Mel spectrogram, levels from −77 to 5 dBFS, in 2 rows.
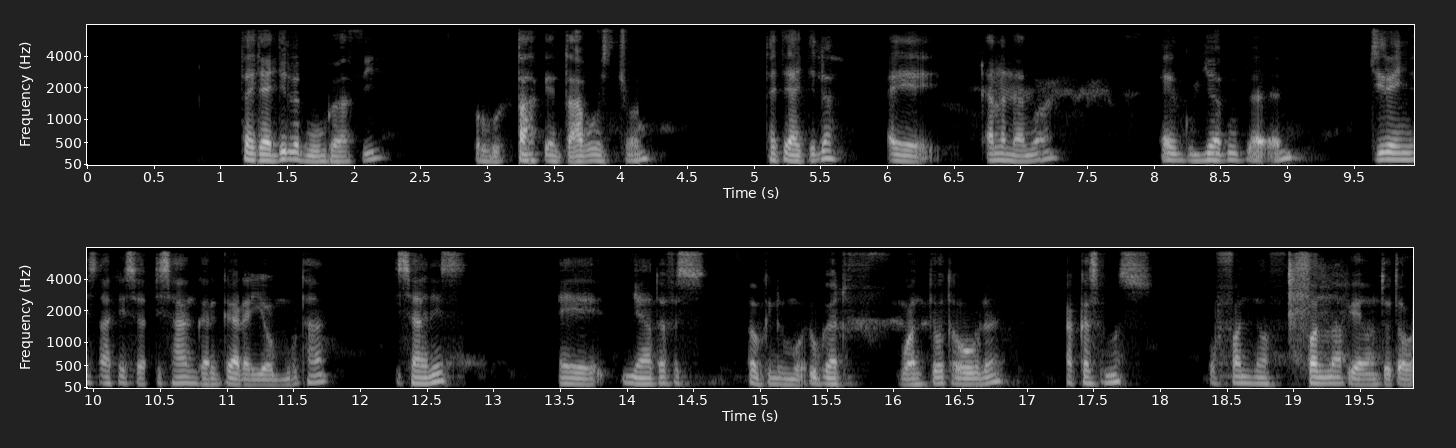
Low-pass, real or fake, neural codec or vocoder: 7.2 kHz; fake; codec, 16 kHz, 0.8 kbps, ZipCodec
